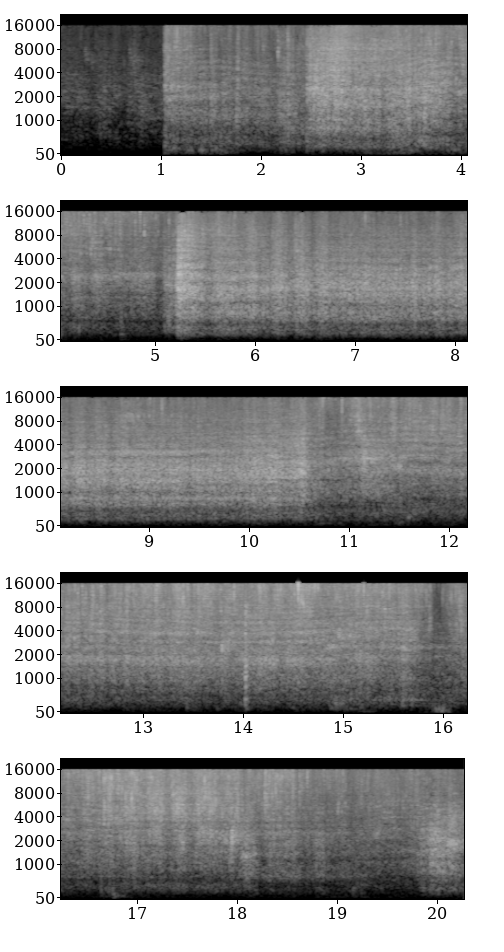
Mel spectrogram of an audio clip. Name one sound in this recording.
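Water sprays from a hose nozzle and patters on leaves and soil in pots.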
